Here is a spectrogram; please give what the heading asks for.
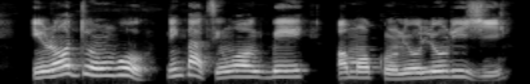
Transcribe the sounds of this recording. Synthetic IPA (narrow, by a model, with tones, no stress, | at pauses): i˨ɾ̃ã˨˦dũ˦˨n̩˦wo˦˨nĩ˦ɡ͡ba˦˨ti˨˦w̃ɔ̃˦ɡ͡be˦ | ɔ˧mɔ̃˧kũ˨ɾ̃ĩ˨˧o˧lo˦ɾi˦˨jiː˨˦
